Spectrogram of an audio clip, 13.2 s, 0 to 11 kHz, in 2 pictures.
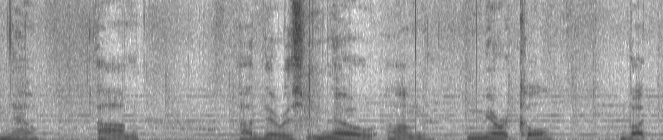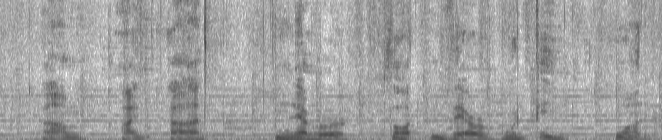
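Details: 55-year-old male radio correspondent with segmental dystonia of the voice box and probably the tongue and lips, about 2.5 years after voice loss; tongue thrusts when speaking; holds a marker between his teeth to control his tongue; spasmodic dysphonia with lingual dystonia.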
